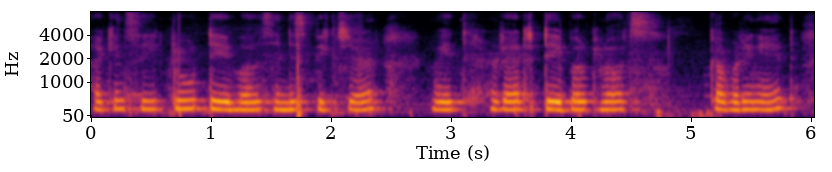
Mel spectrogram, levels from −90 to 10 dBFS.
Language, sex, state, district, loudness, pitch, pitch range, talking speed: English, female, Assam, Kamrup Metropolitan, -17 LUFS, 225 Hz, 220-235 Hz, 140 wpm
